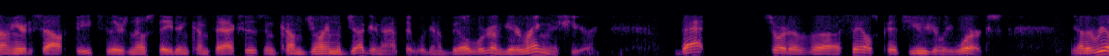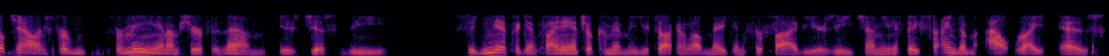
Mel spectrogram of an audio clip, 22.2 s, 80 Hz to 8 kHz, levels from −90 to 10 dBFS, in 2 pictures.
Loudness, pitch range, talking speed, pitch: -37 LUFS, 95-110 Hz, 195 wpm, 105 Hz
